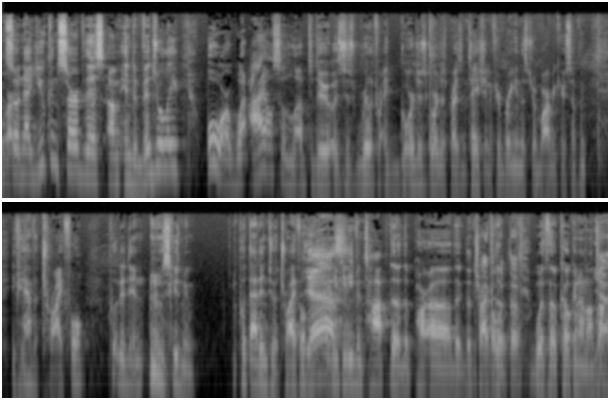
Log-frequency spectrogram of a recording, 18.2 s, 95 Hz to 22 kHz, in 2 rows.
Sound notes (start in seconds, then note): 11.2 cough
